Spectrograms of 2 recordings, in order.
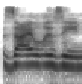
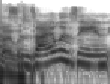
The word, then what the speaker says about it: xylazine: as Tran uh how was how do you pronounce this zy xylazine it is xylazine yes xylazine is actually used in the veterinary World quite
